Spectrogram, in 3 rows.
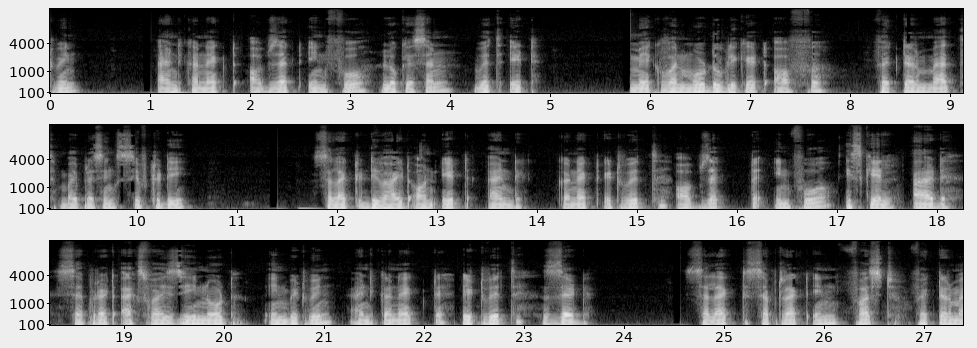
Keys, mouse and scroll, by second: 6.3-7.6 drag, 7.6 shift+d, 11.3 click, 15.4-19.8 drag, 23.8-25.0 drag, 25.0 ctrl+z, 26.8-27.3 drag.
